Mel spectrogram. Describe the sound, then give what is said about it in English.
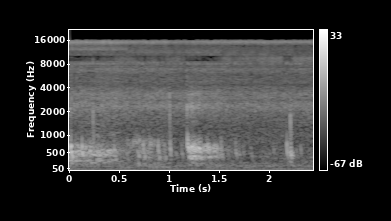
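Someone chewing a moist breakfast burrito, with soft, wet mouth sounds coming in a few uneven bursts and no talking. “Just give you a few moments to savor the sound that goodness.”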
